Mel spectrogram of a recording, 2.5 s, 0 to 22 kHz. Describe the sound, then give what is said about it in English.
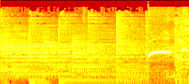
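Someone whistles a short melody over steady background music during a live radio broadcast on K-Praise, 1210 AM KPRZ, in San Diego, California, the shrill whistled notes rising and holding clearly for a moment near the end, fairly loud. “You know what I'm doing right there? I'm whistling on the radio.”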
